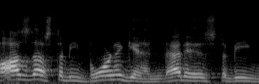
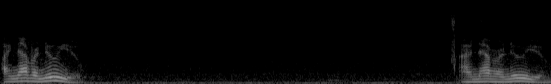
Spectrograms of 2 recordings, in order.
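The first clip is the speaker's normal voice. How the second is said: sorrowful, sad, hushed whisper; 5 semitones lower, 14 dB quieter than usual. Speaking to listeners about faith, quoting a spoken rebuke, retelling it sadly.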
